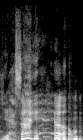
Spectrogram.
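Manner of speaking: slow laughing yes. Retold or imitated. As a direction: laugh it out slowly. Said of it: "And I'm like".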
